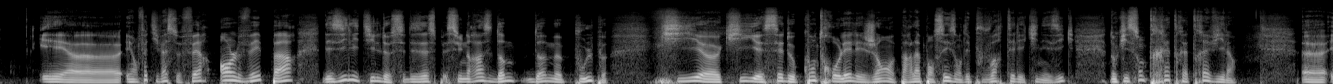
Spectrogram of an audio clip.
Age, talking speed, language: 20-39, 185 wpm, French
